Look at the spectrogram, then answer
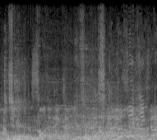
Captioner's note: & Staff laugh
